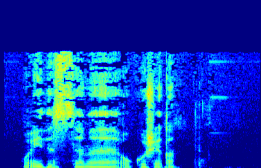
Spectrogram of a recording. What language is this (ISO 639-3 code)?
ara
